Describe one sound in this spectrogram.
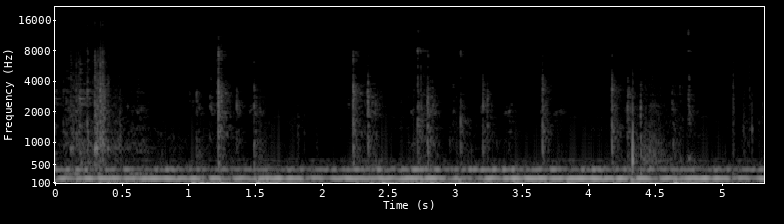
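Footsteps thud steadily on a stone floor in an echoing hall.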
